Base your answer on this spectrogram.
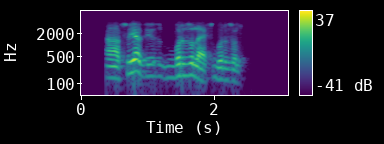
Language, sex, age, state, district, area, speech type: Kashmiri, male, 30-45, Jammu and Kashmir, Anantnag, rural, conversation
